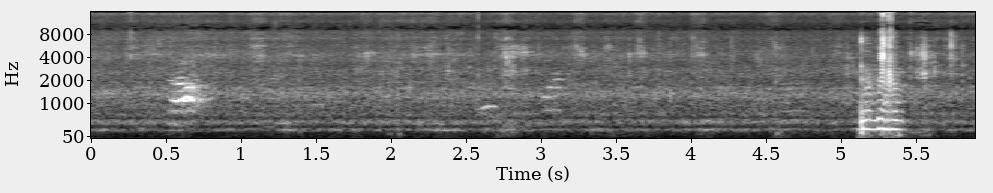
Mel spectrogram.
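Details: Honey bees droning steadily as beekeepers harvest their nest during the flowering season, a low humming hive buzz with layered tones, a brief knock near the end and faint speech.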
